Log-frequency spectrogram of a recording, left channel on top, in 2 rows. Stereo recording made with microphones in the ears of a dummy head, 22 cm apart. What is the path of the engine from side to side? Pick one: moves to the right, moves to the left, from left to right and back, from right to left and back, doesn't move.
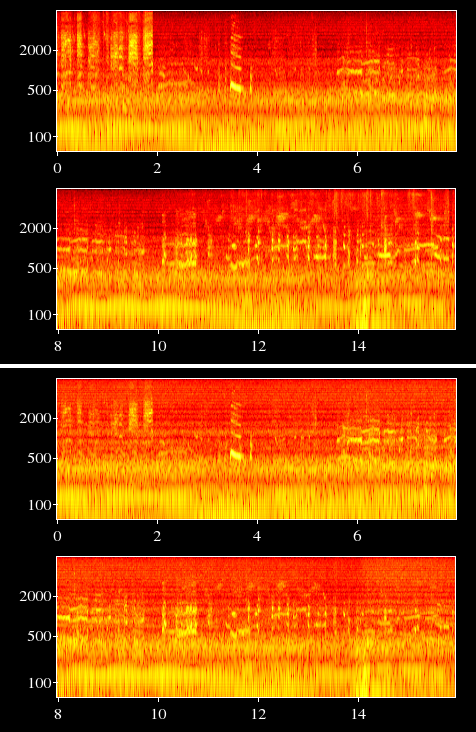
doesn't move.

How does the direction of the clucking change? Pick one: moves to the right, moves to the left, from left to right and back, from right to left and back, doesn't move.
from left to right and back.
